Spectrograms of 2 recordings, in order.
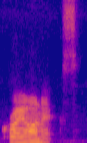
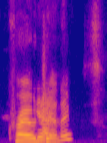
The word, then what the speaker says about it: cryogenics: Is that am I saying it right? Am I saying it right? Cryogenics. Cryogenics. But yeah. Yes. Thank you. I wrote it down very up. It literally says it's cryionic. Anyways, he Yeah, he wants to be frozen.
